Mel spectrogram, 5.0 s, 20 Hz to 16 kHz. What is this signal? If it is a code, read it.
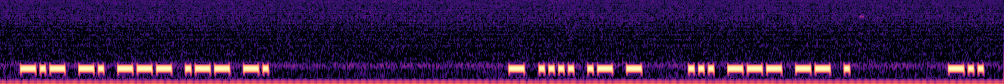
Morse code, heard as a keyed tone, about 49 wpm, 600 Hz. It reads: KNOWN THAT SOME D
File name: archived / CRSnet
